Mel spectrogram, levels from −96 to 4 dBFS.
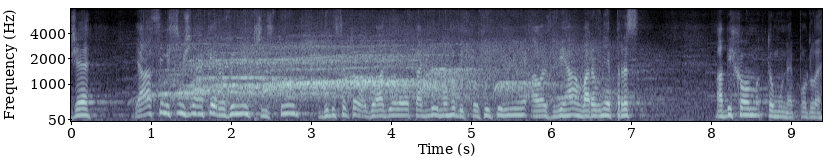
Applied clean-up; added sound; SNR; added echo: none; Applause / Cheering; 2 dB; none.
